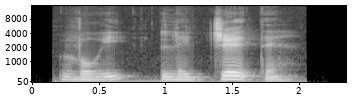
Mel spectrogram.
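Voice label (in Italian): "leggete", Italian; verbi; presente; grammatica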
